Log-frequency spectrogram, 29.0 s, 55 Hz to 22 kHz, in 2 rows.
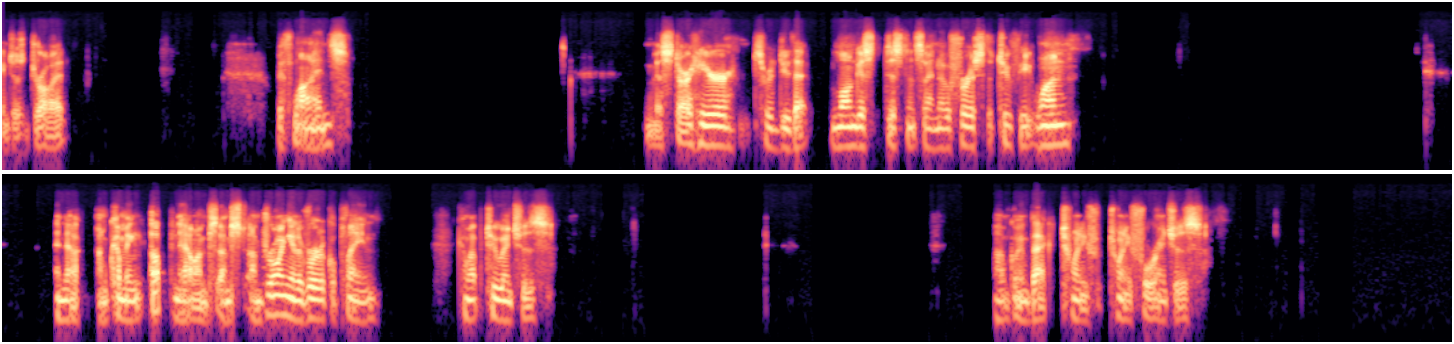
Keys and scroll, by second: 10.2-11.1 typing, 11.1 Return, 19.2 2, 20.4 Return, 25.6 2, 28.6 Return.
